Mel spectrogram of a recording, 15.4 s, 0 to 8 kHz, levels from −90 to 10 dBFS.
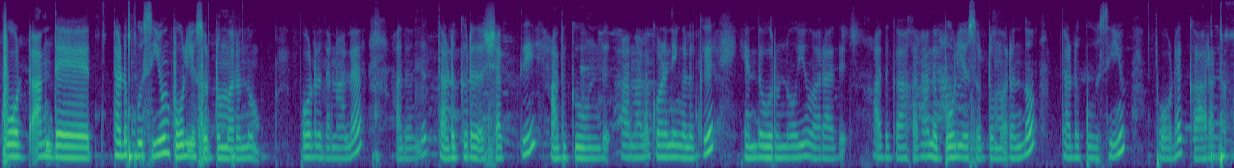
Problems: background sounds at intervals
